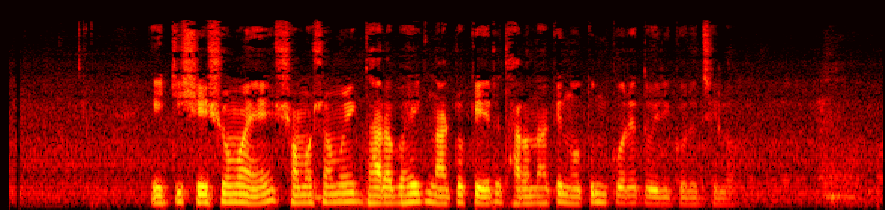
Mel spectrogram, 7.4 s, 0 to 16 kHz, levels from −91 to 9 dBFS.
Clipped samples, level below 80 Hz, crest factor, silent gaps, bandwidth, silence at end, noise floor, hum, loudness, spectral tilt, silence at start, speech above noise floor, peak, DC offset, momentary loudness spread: under 0.1%; -68 dBFS; 22 dB; none; 11.5 kHz; 0.25 s; -50 dBFS; none; -22 LUFS; -5.5 dB/octave; 1.25 s; 27 dB; -2 dBFS; under 0.1%; 17 LU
